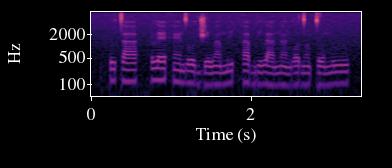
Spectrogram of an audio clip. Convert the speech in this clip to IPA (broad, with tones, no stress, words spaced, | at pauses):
hu˦ta˦ | lɛ˦ hɛ̃˦do˧ d͡ʒe˨wã˧mi˦ ha˦˨bi˨la˨nã˨ ɡɔ˨dɔ̃˨ to˨nu˧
